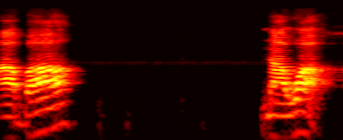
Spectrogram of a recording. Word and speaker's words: Abba Nawa: So we're going to say Ah. We're going to say Ba. And then we're going to say Nawa.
